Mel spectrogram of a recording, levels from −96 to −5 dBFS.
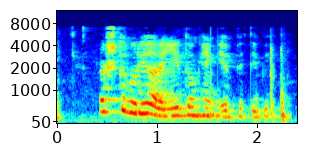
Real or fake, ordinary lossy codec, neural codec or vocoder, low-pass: real; AAC, 48 kbps; none; 7.2 kHz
